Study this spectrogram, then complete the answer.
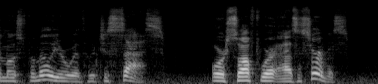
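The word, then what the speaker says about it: SaaS: with these three software as a service or sas s-a-a-s platform as a service or pass p-a-a-s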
